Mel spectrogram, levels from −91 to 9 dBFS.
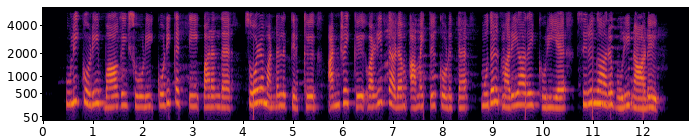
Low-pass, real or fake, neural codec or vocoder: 5.4 kHz; real; none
